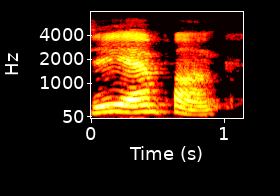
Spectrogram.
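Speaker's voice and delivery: drawn-out, slow, loud, high ring announcer call.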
